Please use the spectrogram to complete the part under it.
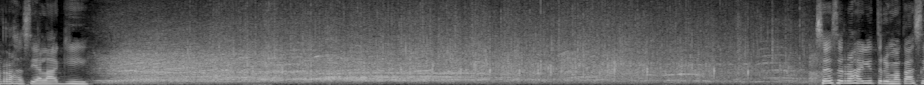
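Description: A large audience laughs and cheers loudly in a big hall.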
